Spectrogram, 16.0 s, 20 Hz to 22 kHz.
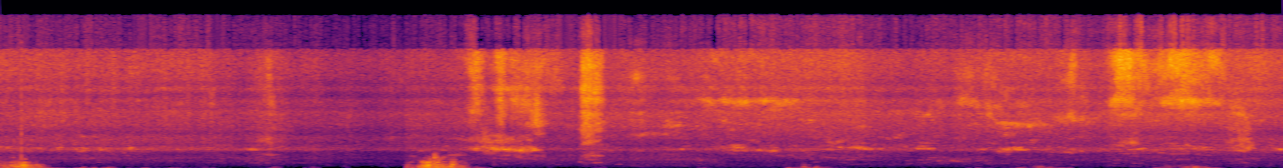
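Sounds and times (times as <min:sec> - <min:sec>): dull low thumps: 0:00.0 - 0:00.7, 0:05.1 - 0:06.0.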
